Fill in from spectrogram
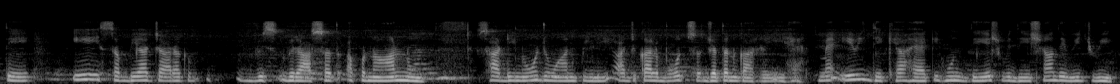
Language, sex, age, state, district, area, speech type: Punjabi, female, 30-45, Punjab, Kapurthala, urban, spontaneous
